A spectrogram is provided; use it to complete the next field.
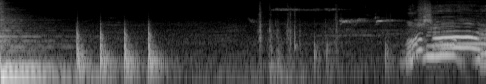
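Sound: birds chirping outside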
